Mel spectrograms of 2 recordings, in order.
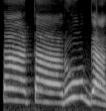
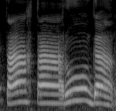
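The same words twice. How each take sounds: First: Tartaruga said slowly, syllable by syllable; slow tar-ta-ru-ga in beats; syllables spelled out. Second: Tartaruga said slowly, each syllable even; syllables spelled out. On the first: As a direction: tap out each syllable of tartaruga. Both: Shown as a demonstration. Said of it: "pensar numa palavra que tenha quatro sílabas".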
